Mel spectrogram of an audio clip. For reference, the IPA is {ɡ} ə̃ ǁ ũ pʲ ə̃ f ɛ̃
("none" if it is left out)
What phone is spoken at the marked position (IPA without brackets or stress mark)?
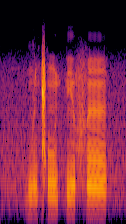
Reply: ɡ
